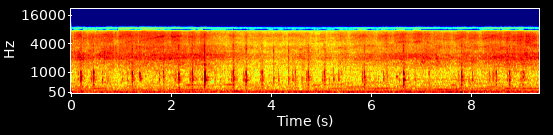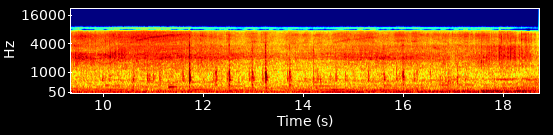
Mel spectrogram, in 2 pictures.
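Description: Small electric motor and gearing of a 1/32-scale RC tractor truck running, heard as a steady crackling hiss with a low hum and many light, irregular ticks.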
